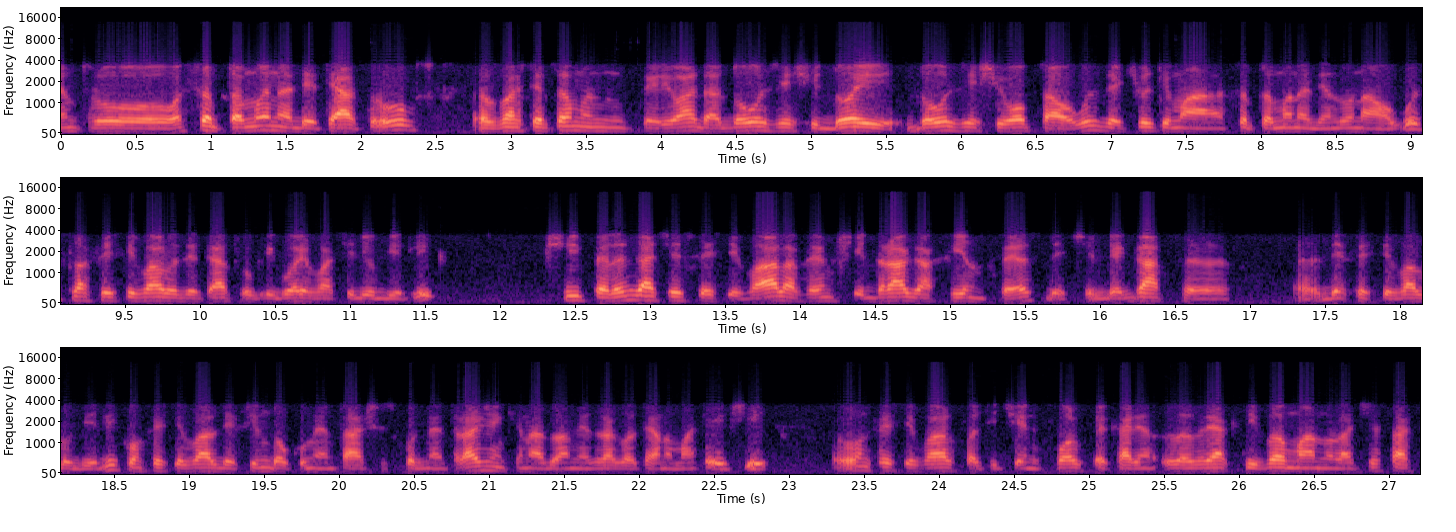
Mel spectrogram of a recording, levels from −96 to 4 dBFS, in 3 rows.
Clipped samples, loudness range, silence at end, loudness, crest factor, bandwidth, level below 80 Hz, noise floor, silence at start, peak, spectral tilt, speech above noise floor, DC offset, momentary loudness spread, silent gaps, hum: under 0.1%; 6 LU; 0.1 s; -26 LUFS; 20 dB; 10 kHz; -68 dBFS; -65 dBFS; 0 s; -6 dBFS; -7 dB/octave; 40 dB; under 0.1%; 12 LU; none; none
